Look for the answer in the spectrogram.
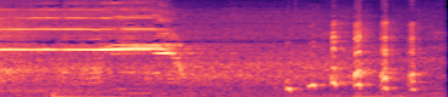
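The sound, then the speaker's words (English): A bull elk bugles: a loud, high, reedy whistle held for over a second, which breaks downward and gives way to a rhythmic series of about six short, throaty grunts. “Snakes and Elks calling”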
